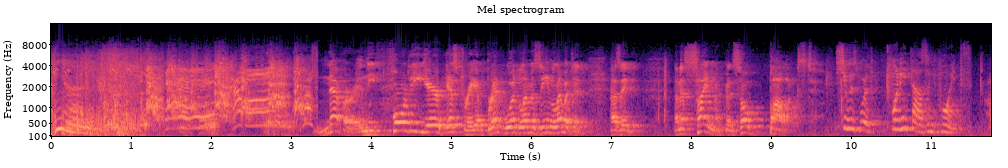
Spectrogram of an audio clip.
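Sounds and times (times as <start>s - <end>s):
speech: 0.3s - 1.2s, 3.5s - 11.7s
dog barking and yipping excitedly: 1.2s - 3.4s.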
